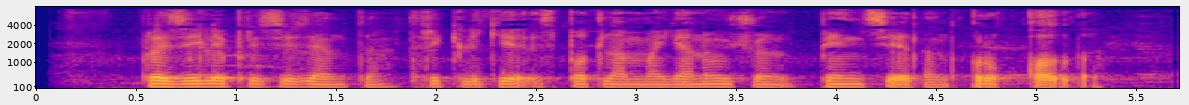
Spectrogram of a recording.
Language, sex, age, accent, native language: Uzbek, male, under 19, Toshkent shahri, Uzbek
